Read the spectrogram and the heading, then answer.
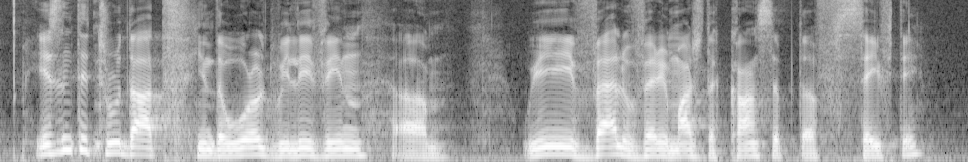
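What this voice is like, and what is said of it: Strong non-native English accent. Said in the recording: “with strong accent,”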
